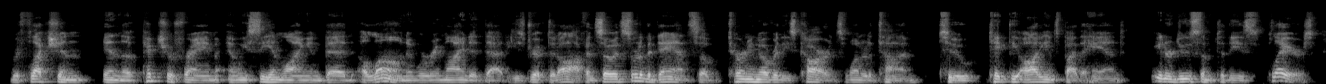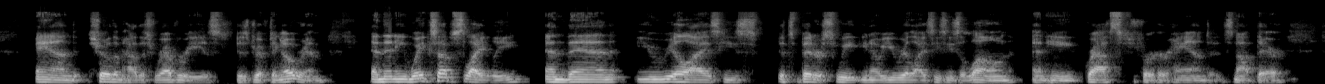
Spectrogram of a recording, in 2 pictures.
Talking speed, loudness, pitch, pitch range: 200 wpm, -22 LUFS, 105 Hz, 100-115 Hz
